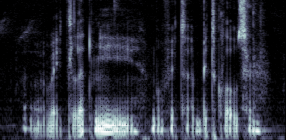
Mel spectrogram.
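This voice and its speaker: This man speaks with a non-native accent, recorded with a dry, close sound and no echo. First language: not English. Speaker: 3D artist. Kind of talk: tutorial. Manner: casual, with hesitations.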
